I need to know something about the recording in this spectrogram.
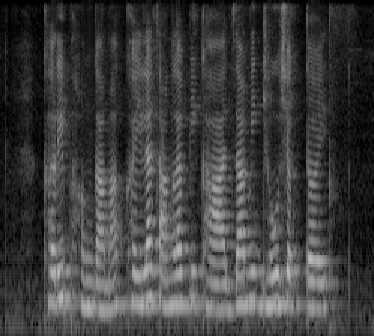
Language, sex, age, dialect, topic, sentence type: Marathi, female, 18-24, Southern Konkan, agriculture, question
